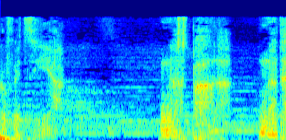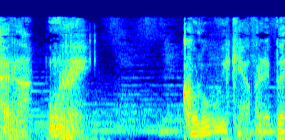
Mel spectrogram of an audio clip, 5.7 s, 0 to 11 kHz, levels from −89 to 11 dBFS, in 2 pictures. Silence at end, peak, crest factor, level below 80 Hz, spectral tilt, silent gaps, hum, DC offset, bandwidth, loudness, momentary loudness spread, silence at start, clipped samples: 0 s; -6 dBFS; 20 dB; -38 dBFS; -4.5 dB/octave; none; none; under 0.1%; 8 kHz; -25 LUFS; 19 LU; 0 s; under 0.1%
